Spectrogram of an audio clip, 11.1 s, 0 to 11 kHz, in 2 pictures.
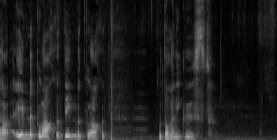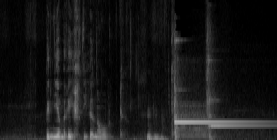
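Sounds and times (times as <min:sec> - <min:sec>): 
speech: 0:00.0 - 0:02.4, 0:03.2 - 0:04.3, 0:06.5 - 0:07.8, 0:08.5 - 0:09.2
person murmuring: 0:08.4 - 0:08.9
doorbell two-note ding-dong chime: 0:09.0 - 0:11.0.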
